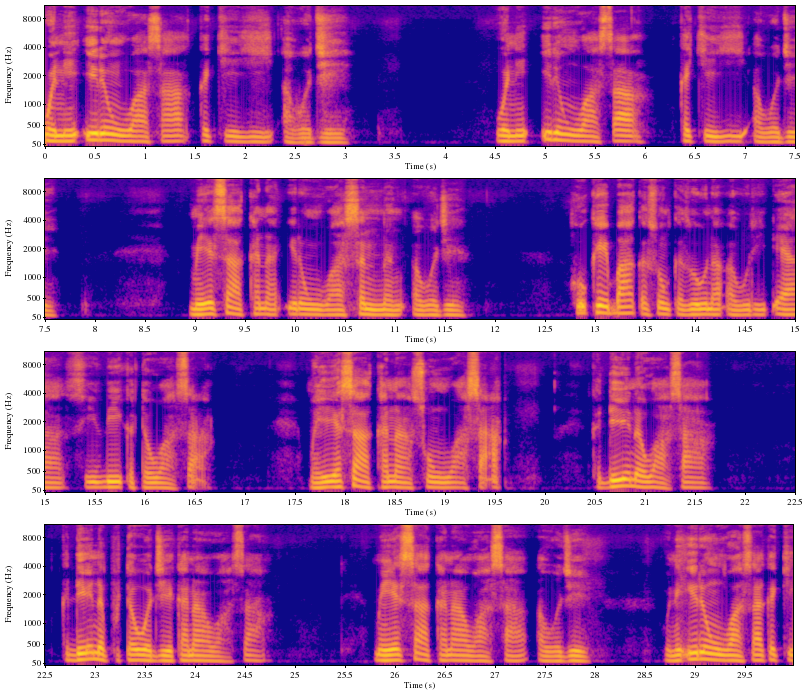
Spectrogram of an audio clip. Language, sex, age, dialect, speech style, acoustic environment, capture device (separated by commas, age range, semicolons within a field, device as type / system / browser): Hausa, male, 25-34, Nigeria - Kano, relaxed, silence, mobile / Linux / Chrome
